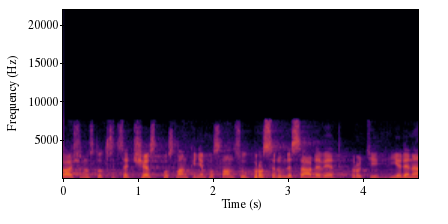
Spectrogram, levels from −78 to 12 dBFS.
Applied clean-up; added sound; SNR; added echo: none; none; none; none.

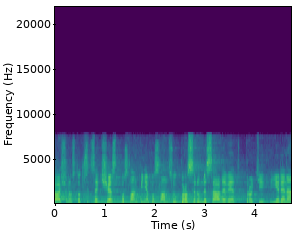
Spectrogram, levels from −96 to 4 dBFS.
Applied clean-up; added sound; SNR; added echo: none; Wind instrument, woodwind instrument; 15 dB; none.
